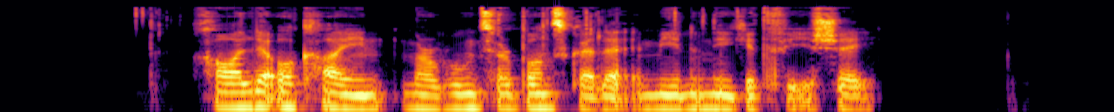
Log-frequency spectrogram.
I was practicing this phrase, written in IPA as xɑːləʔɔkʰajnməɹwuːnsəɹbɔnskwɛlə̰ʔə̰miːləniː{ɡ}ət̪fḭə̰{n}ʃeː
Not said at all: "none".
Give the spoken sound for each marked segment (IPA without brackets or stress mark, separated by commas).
ɡ, none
